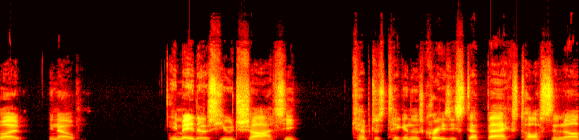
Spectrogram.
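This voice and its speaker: On a very clean recording with a silent background and a dry, close sound with no echo, a man with an American accent speaks at a moderate pace in a fairly low, monotone, flat voice with long, frequent pauses. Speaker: sports podcast host. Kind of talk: solo sports podcast commentary. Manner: casual, filler words.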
